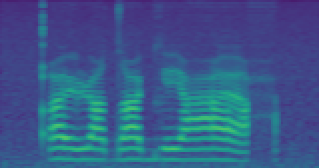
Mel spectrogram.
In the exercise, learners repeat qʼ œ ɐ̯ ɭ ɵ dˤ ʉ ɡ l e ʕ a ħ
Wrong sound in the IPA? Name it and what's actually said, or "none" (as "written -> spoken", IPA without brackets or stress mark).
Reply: œ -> ɵ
